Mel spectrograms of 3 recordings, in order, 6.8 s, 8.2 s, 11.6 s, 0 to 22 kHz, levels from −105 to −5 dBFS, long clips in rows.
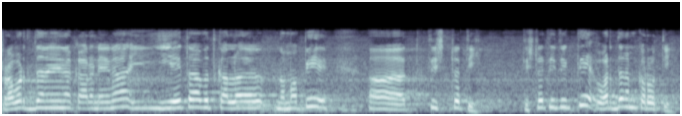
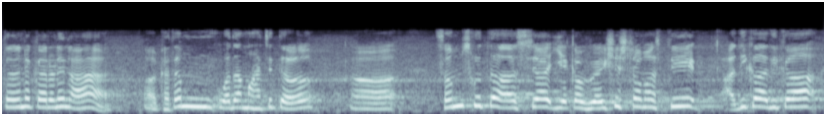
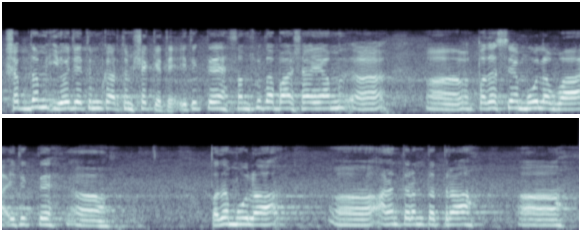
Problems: constant background noise, background conversations at intervals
